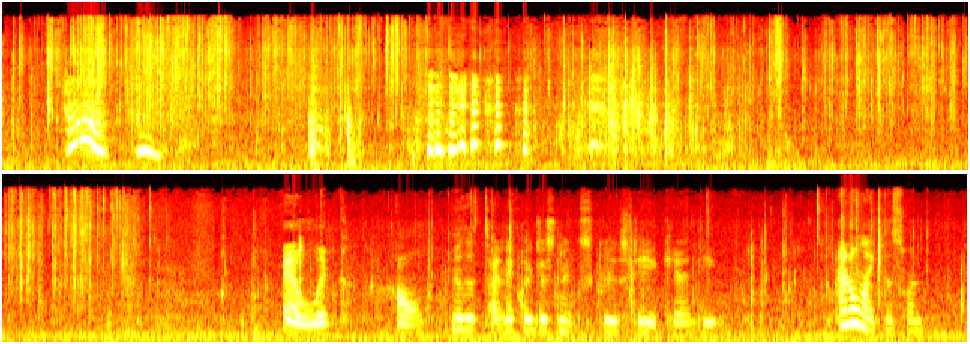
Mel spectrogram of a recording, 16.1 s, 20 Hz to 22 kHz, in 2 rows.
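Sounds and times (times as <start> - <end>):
plastic candy wrappers crinkling: 0.0 - 9.4, 11.5 - 16.0.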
